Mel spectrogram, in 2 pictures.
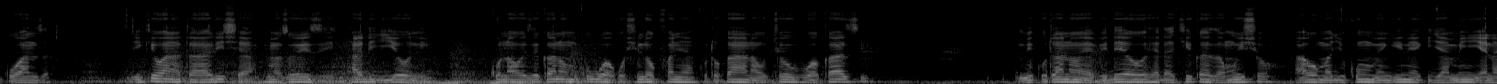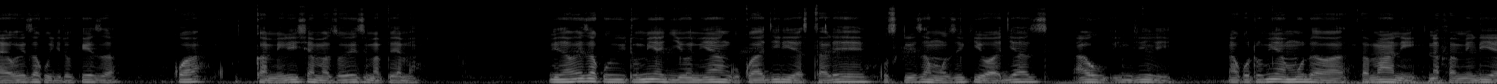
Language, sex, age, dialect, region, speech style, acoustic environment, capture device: Swahili, male, 25-34, Tanzania - Dar es Salaam, Tanzania, relaxed, people talking, desktop / Windows / Chrome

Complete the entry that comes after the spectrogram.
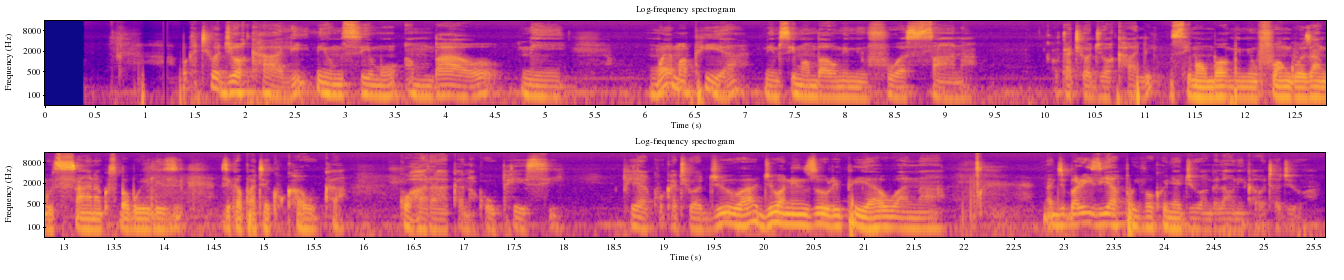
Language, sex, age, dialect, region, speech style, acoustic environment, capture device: Swahili, male, 25-34, Kenya - Mombasa, Kenya, happy; relaxed, silence, mobile / Linux / Chrome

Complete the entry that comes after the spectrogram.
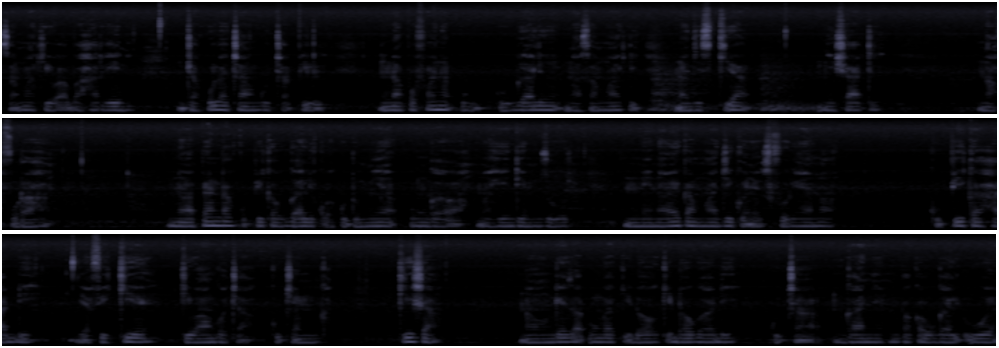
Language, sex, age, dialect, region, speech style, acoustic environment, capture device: Swahili, male, 18-24, Kenya - Nairobi Sheng-influenced, Kenya, relaxed, silence, desktop / Windows / Chrome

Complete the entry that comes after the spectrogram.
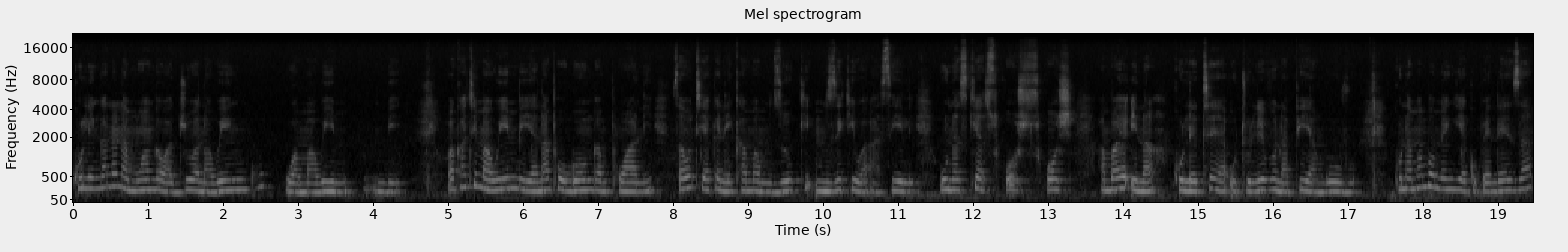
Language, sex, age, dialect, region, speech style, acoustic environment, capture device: Swahili, female, 18-24, Kenya - Nairobi Sheng-influenced, Kenya, relaxed, silence, desktop / Windows / Chrome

